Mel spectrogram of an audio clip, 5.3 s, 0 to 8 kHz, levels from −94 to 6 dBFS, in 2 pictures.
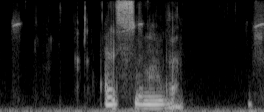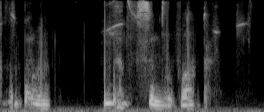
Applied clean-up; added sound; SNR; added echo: neural diffusion model UNIVERSE++.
